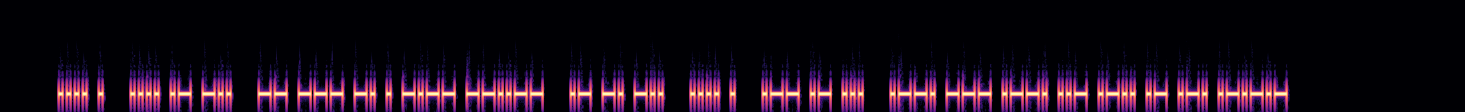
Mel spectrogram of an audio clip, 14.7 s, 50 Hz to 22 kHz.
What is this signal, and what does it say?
Morse code, heard as a keyed tone, about 30 wpm, 700 Hz. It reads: HE HAD MONEY, AND HE WAS POPULAR.
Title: Sentences from Top 1000 Words - Review Part 3 - 30wpm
